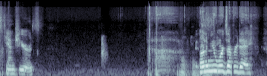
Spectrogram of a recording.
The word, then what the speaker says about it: Tangiers: And it's the way you pronounce it is Tangiers.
